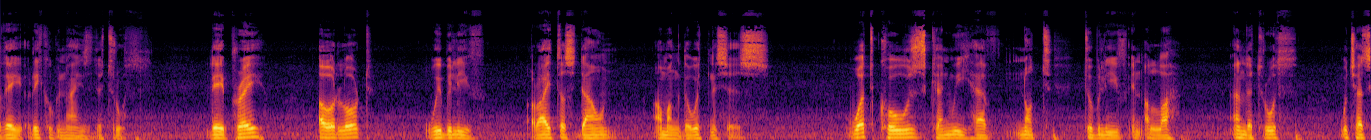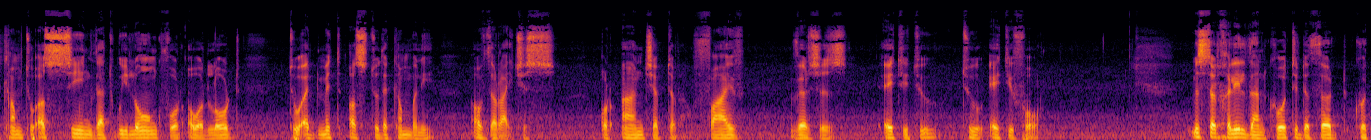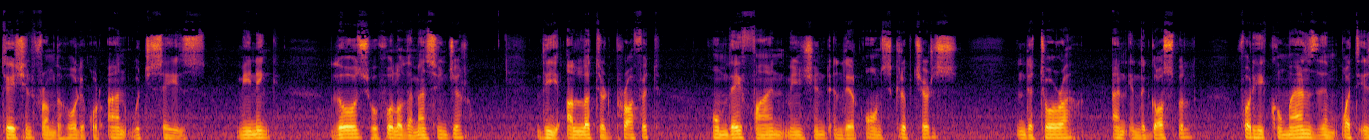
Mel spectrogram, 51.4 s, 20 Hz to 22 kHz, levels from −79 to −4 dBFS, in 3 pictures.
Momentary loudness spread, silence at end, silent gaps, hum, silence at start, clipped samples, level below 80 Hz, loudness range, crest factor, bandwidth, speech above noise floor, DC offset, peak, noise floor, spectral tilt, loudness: 15 LU; 0 s; none; none; 0 s; under 0.1%; -40 dBFS; 4 LU; 18 dB; 16 kHz; 23 dB; under 0.1%; 0 dBFS; -40 dBFS; -5 dB/octave; -18 LUFS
